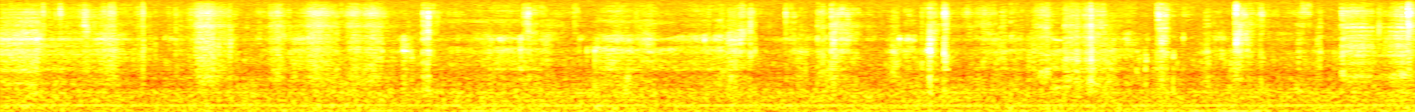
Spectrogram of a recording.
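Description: A person chewing a mouthful of chicken taco with a firm, doubled-up shell: soft, irregular mouth clicks and faint crunching.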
